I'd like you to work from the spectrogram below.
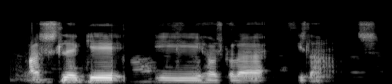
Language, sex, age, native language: Icelandic, male, 18-19, Icelandic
